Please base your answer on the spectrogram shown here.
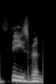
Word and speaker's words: Theismann: He pronounced his name 2 different ways. I mean, he went from Theismann to Theismann.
